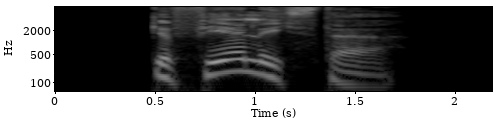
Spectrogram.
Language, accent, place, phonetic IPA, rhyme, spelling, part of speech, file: German, Germany, Berlin, [ɡəˈfɛːɐ̯lɪçstɐ], -ɛːɐ̯lɪçstɐ, gefährlichster, adjective, De-gefährlichster.ogg
- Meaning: inflection of gefährlich: 1. strong/mixed nominative masculine singular superlative degree 2. strong genitive/dative feminine singular superlative degree 3. strong genitive plural superlative degree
